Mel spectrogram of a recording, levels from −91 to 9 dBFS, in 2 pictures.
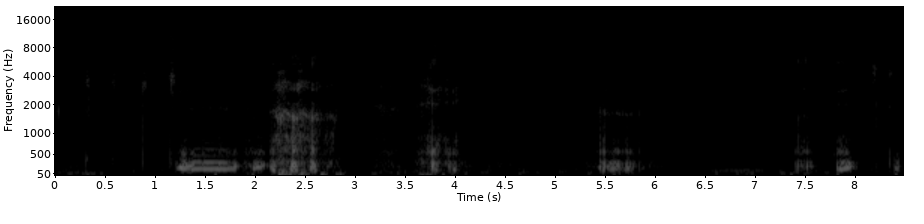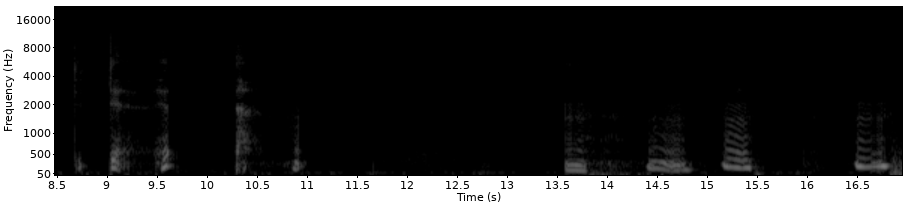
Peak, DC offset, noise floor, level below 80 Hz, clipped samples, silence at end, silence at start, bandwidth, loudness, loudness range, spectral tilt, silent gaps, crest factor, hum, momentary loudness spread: -42 dBFS; under 0.1%; -88 dBFS; -84 dBFS; under 0.1%; 0 s; 0 s; 15.5 kHz; -62 LUFS; 5 LU; -6 dB/octave; none; 22 dB; none; 9 LU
